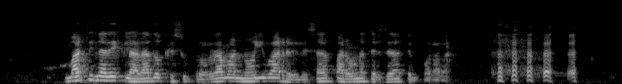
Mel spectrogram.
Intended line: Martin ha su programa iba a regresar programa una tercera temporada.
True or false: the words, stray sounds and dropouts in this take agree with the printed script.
false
